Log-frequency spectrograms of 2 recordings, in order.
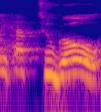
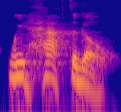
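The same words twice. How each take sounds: First: Each word is said fully and separately. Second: The words run together with "have to" reduced. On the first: The speaker calls it wrong. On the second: The speaker calls it right.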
